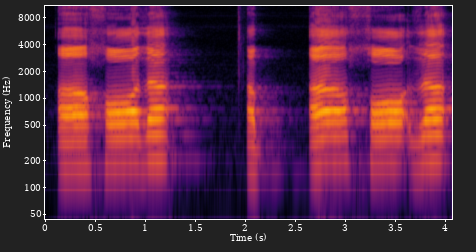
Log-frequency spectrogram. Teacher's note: حمزہ بھی باریک ہے، ذال بھی باریک ہے، اور درمیان میں خا یہ موٹا ہے ، تو ان دونوں کو باریک پڑھنا ہے اور درمیان والے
